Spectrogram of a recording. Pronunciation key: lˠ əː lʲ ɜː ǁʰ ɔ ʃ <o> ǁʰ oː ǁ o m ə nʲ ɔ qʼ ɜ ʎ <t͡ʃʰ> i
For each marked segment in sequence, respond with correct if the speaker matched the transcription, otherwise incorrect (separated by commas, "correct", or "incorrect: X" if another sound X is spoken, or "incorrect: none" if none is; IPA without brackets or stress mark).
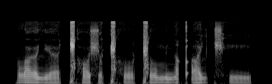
incorrect: ɔ, correct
